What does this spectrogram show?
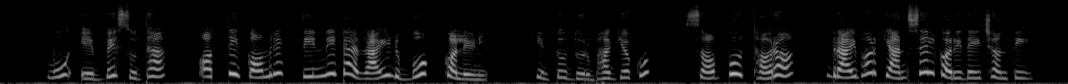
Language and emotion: Odia, sad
